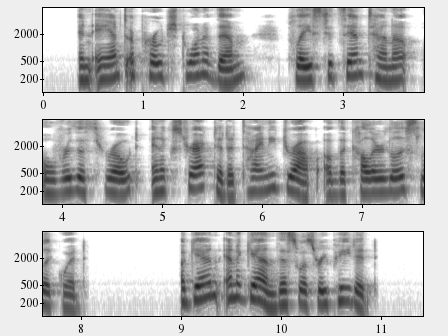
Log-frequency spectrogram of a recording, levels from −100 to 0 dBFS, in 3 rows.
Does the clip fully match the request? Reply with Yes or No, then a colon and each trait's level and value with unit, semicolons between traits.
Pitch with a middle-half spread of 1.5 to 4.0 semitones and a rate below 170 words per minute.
Yes: average, 3.5 semitones; average, 140 wpm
